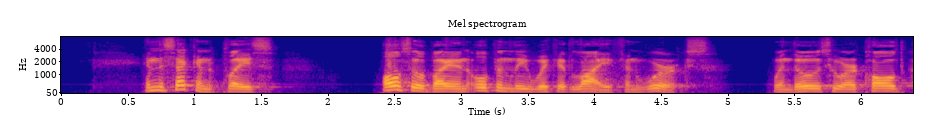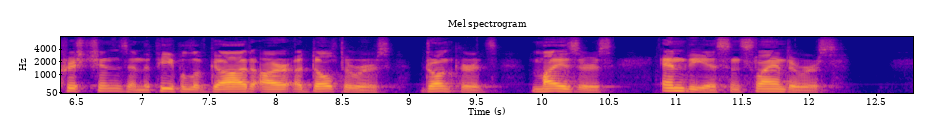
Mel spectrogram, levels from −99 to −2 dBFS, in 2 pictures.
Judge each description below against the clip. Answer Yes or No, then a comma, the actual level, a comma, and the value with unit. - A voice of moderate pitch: No, low, 125 Hz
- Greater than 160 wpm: No, average, 140 wpm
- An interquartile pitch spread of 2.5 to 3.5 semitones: Yes, average, 3.2 semitones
